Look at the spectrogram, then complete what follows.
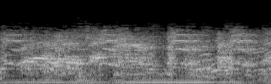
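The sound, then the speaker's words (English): A live goose held by a poulterer at an outdoor market cackles loudly and continuously, its harsh honking calls running together over a steady low background hum. “A poulterer holds a live goose.”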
